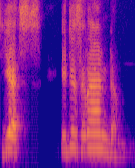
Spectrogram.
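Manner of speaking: ordinary talk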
